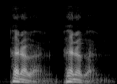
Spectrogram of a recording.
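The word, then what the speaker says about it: Pentagon: 그런데 모멘티 모음이니까 어떻게 발음해요? 펜타곤이라고 하니까 페나간 이렇게 발음합니다.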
